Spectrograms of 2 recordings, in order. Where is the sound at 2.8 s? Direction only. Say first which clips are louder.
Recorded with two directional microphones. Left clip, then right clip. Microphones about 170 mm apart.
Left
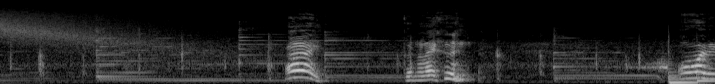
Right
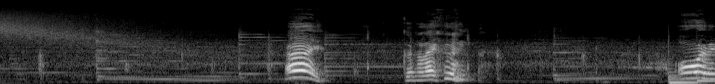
Right 8 dB; 25° right (ahead or behind).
